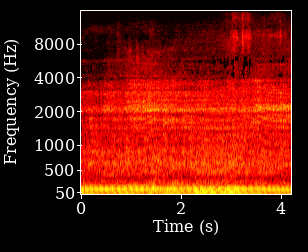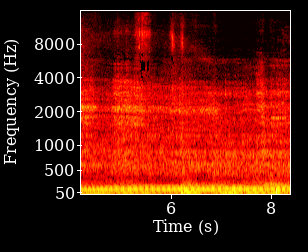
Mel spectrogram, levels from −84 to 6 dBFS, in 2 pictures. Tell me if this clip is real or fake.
real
